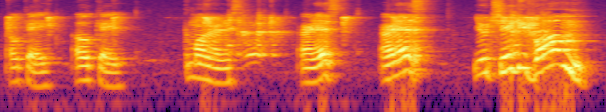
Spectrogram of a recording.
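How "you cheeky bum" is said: playful yell. Real, not acted. Yelling at Ernest who escaped.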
